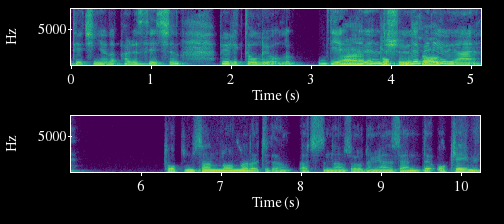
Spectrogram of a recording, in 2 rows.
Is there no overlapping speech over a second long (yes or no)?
no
